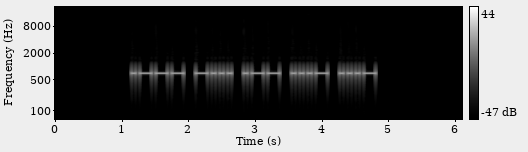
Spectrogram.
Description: Morse code, heard as a keyed tone, about 20 wpm, 700 Hz. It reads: JBWVV
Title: Five Challenging Letter-Number Combinations 20wpm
